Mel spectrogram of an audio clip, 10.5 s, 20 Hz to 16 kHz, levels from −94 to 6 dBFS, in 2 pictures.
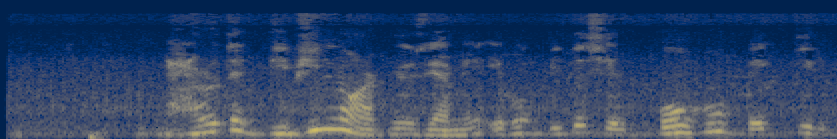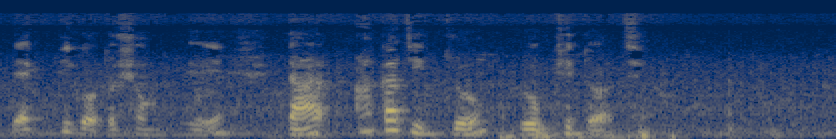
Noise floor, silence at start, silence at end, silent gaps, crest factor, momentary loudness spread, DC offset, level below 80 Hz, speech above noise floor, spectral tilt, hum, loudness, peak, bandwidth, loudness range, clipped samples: -51 dBFS; 0.1 s; 0.35 s; none; 20 dB; 16 LU; under 0.1%; -50 dBFS; 24 dB; -7.5 dB/octave; none; -27 LUFS; -8 dBFS; 11.5 kHz; 4 LU; under 0.1%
